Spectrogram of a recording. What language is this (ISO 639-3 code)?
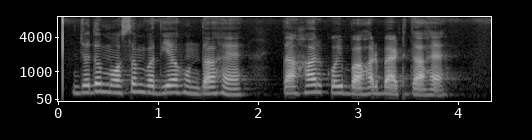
pan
